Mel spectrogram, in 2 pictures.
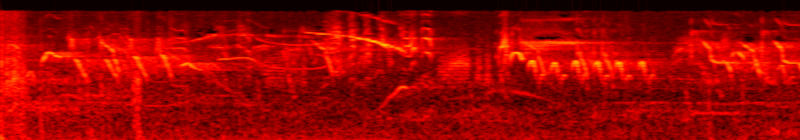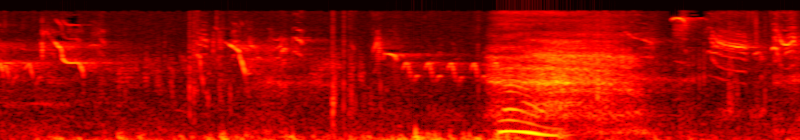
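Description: Several small birds chirping and calling in dry scrub: quick series of short repeated notes and sweeping whistles. A low rumble comes in about halfway, and about six and a half seconds in a brief, louder sound falls steeply in pitch.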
